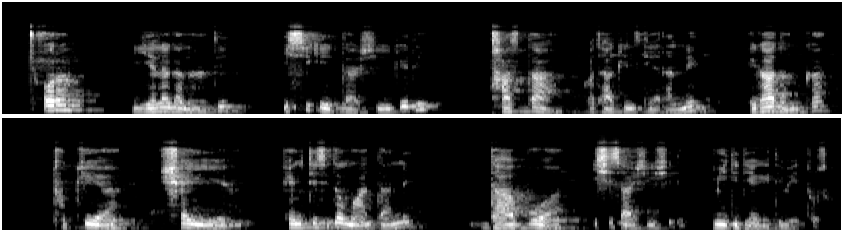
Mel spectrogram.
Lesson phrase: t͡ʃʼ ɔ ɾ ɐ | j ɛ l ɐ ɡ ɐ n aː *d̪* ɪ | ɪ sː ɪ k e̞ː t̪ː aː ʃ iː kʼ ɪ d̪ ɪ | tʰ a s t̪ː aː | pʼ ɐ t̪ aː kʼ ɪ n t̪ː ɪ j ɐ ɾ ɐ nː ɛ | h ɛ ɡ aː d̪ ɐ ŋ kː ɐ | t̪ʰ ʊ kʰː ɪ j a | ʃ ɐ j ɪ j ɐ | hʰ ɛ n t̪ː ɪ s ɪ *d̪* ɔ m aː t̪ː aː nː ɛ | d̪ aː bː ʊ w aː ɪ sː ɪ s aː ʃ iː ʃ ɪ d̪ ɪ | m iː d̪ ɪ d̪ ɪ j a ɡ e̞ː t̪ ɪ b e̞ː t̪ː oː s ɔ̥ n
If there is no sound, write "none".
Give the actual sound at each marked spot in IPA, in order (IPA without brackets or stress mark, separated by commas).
t̪, d̪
